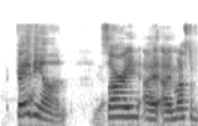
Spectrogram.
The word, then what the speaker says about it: Phavian: is how you guys pronounce the band? Phavian. Phavian.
